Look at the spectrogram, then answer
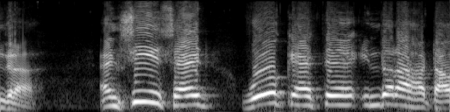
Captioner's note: speaks Hindi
